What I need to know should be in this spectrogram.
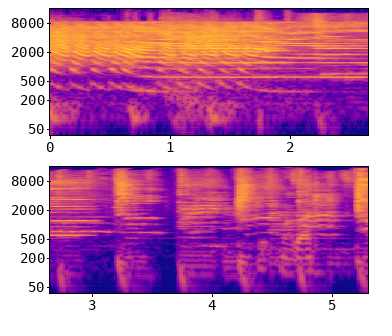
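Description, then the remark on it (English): Loud, blaring air horn blasts fill the first three seconds with a sustained brassy tone, followed by a few shorter, choppier horn bursts as the sound breaks up. “More air horns there.”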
